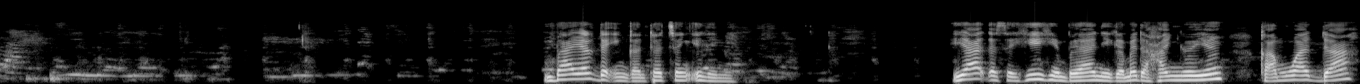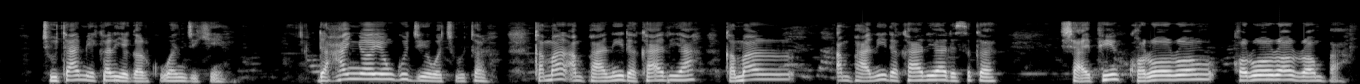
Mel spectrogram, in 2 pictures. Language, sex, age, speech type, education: Hausa, female, 15-29, spontaneous, tertiary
